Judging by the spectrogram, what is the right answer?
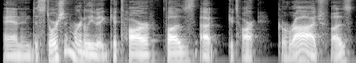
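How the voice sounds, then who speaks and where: A man hosting a software tutorial in an informal, joking, self-deprecating way. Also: lowish voice, animated, moderate pace. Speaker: tutorial host. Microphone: headset microphone.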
